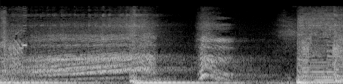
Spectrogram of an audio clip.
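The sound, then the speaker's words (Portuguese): A loud, harsh rumble of a heavy truck braking in intense street traffic below the Gemini building, with squealing tones sliding in pitch over the engine noise, then a hiss and abrupt bursts as it stops. “Algum caminhão freou, fez alguma coisa, fez um tipo.”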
